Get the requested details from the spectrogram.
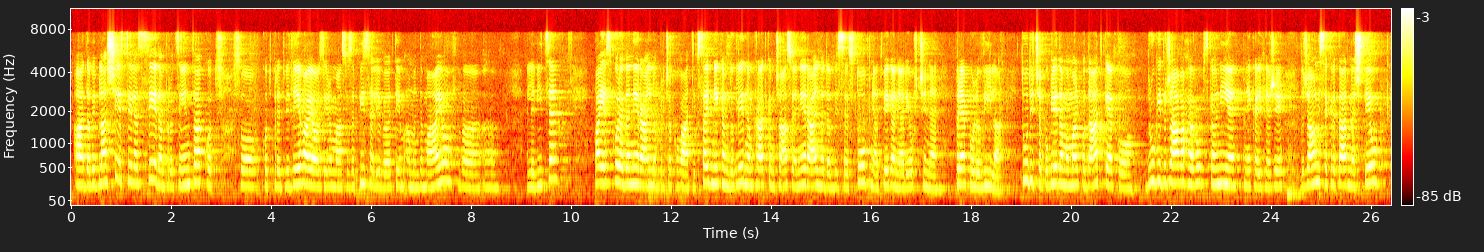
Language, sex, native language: Slovenian, female, Slovenian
